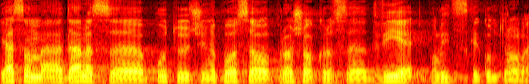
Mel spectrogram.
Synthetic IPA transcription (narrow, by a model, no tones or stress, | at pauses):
jaːsamd̪anasput̪ujut͡ɕinapo̞saopɾo̞ʃaokɾo̞zd̪ʋije̞po̞lit̪si̥ske̞ko̞nt̪ɾo̞ːlḛ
